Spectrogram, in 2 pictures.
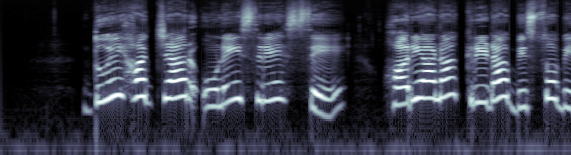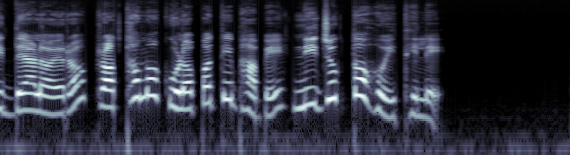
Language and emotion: Odia, neutral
